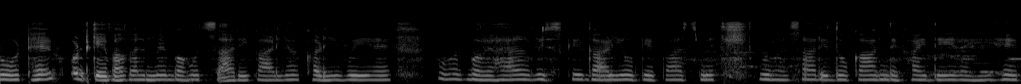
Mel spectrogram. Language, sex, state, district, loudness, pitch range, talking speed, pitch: Hindi, female, Bihar, Jamui, -42 LUFS, 205-220 Hz, 150 wpm, 215 Hz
